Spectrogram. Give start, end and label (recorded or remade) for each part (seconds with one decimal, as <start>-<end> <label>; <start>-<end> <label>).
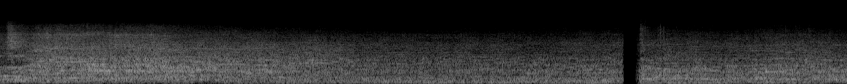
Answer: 0.0-1.2 remade; 1.2-1.7 recorded; 1.7-8.5 remade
